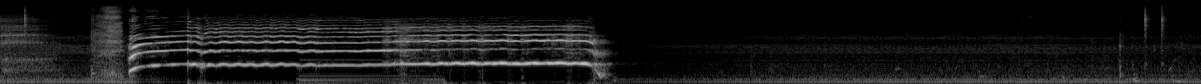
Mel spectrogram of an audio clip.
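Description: A man's high-pitched, metal-style scream: one long held note of about five seconds with a wavering vibrato, sliding up into pitch at the start and dropping away at the end.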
